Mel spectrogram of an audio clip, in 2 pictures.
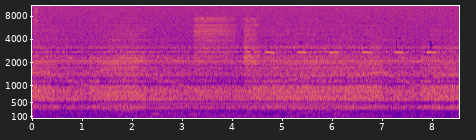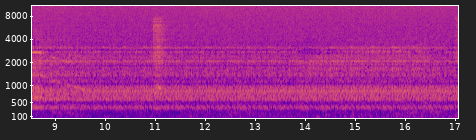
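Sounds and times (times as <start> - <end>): diesel engine sound through speaker: 0.0 - 17.0
hiss: 3.2 - 4.0.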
